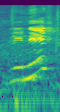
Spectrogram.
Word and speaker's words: Greenwich: Tapi ejaan dia G-R-E-E-N-W-I-C-H. Ya, tapi kita sebut Greenwich itu adalah penentu, sifar darjah.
